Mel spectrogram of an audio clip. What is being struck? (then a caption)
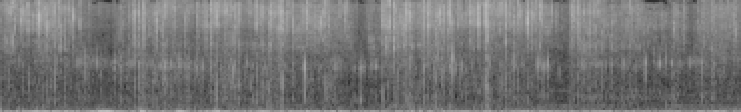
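Plastic liquid motion timer. Long painted nails tap and scratch a hand-sized, clear plastic, hourglass-shaped liquid motion timer, sealed and filled with coloured droplets and held in both hands. A steady stream of quick, dry clicks and crinkly scratches plays over a low, muffled rumble.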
